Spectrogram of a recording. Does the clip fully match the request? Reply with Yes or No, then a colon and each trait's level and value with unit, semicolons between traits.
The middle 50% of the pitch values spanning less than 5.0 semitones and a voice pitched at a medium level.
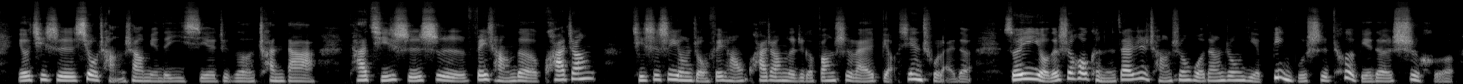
No: average, 5.3 semitones; medium, 180 Hz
